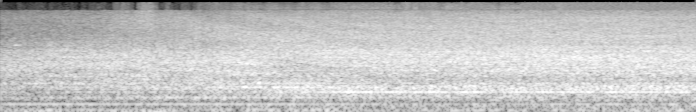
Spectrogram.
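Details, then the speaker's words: Rover Metro radiator cooling fan switched on via added manual override (Japanese Metro air-conditioning switch) with ignition at accessory: even, steady whoosh with faint constant hum, no rubbing or rattle; normal fan operation. "there we go it'll go off with accessory so some people would say that's a little bit of a bodge and yeah i get that to be fair"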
